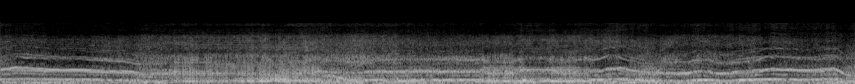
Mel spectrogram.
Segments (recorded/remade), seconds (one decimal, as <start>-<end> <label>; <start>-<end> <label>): 0.0-1.7 recorded; 1.7-3.2 remade; 3.2-4.8 recorded; 4.8-5.9 remade; 5.9-8.6 recorded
